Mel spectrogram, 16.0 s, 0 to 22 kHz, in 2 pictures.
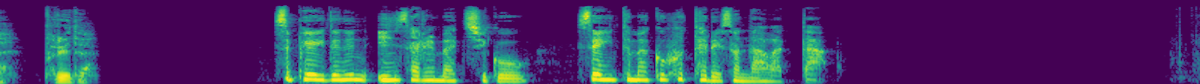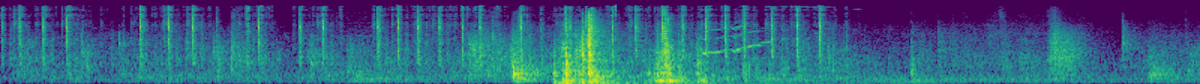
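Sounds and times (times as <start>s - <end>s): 
speech: 0.4s - 0.7s, 1.8s - 5.6s
typewriter clacking in an office: 7.8s - 13.8s.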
